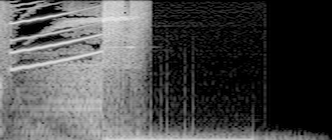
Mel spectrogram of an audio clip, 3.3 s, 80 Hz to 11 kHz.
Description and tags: Electric Charge + Shot
Charges up for 1 second and then releases in a boom.
charge, gun, shoot, compilation, electric, charging, weapon, firing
